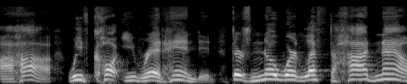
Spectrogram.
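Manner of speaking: triumphant gotcha voice. Show how Zach's tone turns to accusing, imitating a rising aha, caught-you voice. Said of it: "Zach's voice almost rises into".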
